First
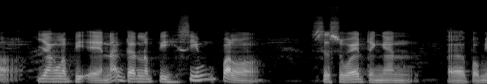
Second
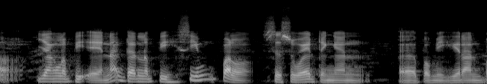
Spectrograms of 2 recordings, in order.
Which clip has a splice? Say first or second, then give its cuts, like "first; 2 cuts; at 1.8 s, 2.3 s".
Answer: second; 1 cut; at 2.6 s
